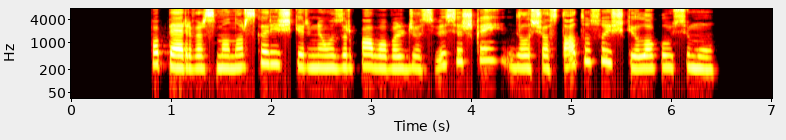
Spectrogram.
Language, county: Lithuanian, Šiauliai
